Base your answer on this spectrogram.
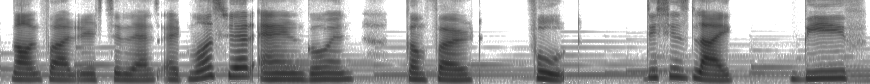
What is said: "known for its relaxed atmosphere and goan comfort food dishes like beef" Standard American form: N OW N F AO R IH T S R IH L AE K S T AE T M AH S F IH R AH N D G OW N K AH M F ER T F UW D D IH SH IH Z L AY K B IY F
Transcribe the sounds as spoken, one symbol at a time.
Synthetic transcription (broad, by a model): N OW N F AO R IH T S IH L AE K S AE T M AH S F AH R AH N D G OW N K AH M F ER T F UW D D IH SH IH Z L AY K B IY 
